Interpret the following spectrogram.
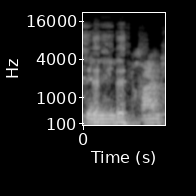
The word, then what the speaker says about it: Denis: By the way, it's Denis with a silent S because he's Canadian and French. Yes, Denis.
